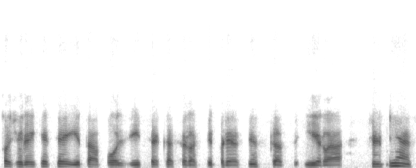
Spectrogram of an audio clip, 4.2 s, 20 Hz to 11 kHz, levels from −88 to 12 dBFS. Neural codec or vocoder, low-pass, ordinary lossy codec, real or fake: autoencoder, 48 kHz, 128 numbers a frame, DAC-VAE, trained on Japanese speech; 9.9 kHz; AAC, 64 kbps; fake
